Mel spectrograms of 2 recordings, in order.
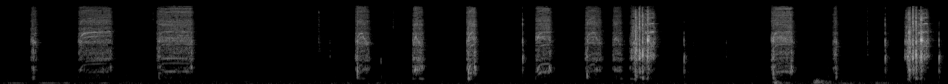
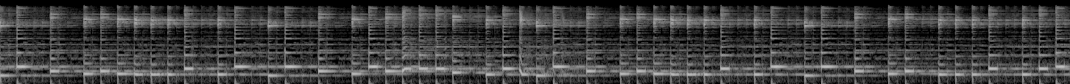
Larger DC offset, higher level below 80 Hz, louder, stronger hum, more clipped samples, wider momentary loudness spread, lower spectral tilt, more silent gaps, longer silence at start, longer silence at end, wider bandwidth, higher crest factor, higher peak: second, under 0.1% vs 0.1%; second, -68 dBFS vs -54 dBFS; second, -29 LUFS vs -20 LUFS; neither; neither; first, 20 LU vs 5 LU; second, 2.5 dB/octave vs 0 dB/octave; neither; first, 0.3 s vs 0 s; about the same, 0.1 s vs 0 s; about the same, 16.5 kHz vs 17 kHz; first, 32 dB vs 20 dB; about the same, -2 dBFS vs -2 dBFS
